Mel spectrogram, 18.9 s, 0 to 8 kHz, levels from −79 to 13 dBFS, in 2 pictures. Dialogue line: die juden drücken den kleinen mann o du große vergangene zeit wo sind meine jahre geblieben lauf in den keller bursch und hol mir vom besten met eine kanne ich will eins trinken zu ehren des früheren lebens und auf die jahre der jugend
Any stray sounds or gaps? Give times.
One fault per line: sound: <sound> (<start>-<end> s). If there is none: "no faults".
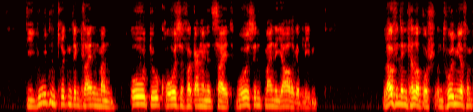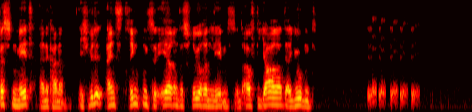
sound: laugh (16.8-17.9 s)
